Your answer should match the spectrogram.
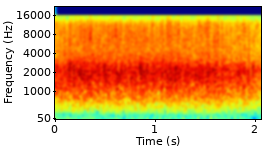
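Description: Audience applauding: steady clapping from a seated crowd in a hall, beginning to fade near the end.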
